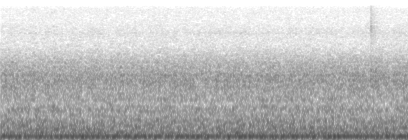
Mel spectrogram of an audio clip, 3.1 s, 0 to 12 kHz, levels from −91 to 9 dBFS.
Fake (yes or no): no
